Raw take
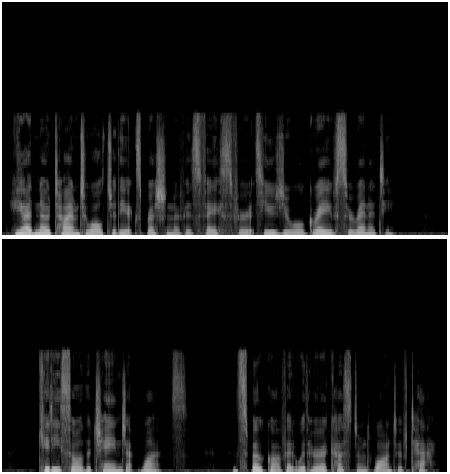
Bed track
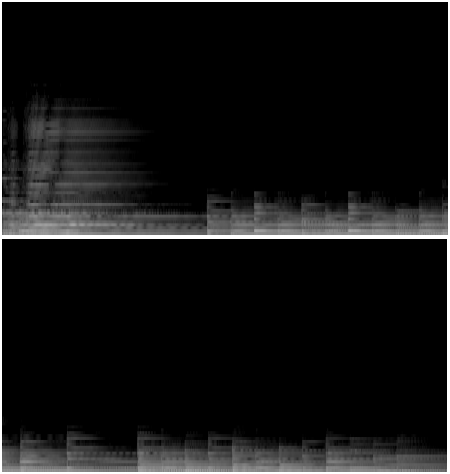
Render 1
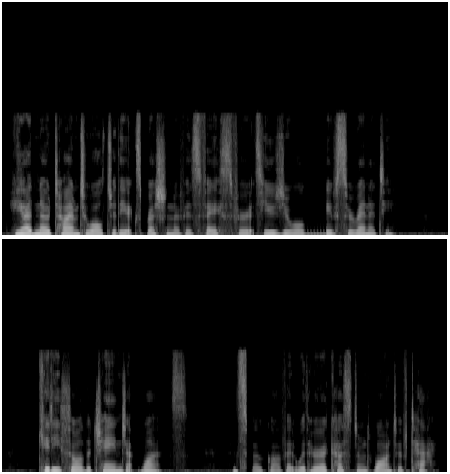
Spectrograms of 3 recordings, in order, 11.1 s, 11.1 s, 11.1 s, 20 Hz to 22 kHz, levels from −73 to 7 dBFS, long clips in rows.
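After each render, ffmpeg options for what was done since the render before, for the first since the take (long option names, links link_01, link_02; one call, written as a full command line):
ffmpeg -i in.wav -filter_complex "[0:a]asettb=1/sr,asplit=3[link_01][link_02][link_03];[link_01]atrim=end=6.294[link_04];[link_02]atrim=start=6.29:end=6.78,asetpts=PTS-STARTPTS,afade=type=in:duration=0.004:curve=qsin,afade=type=out:start_time=0.486:duration=0.004:curve=qsin,lowpass=frequency=5900:width=0.5412,lowpass=frequency=5900:width=1.3066[link_05];[link_03]atrim=start=6.776[link_06];[link_04][link_05]acrossfade=duration=0.004:curve1=hsin:curve2=qsin[link_07];[link_07][link_06]acrossfade=duration=0.004:curve1=qsin:curve2=hsin,asplit=9[link_08][link_09][link_10][link_11][link_12][link_13][link_14][link_15][link_16];[link_08]atrim=end=3.822[link_17];[link_09]atrim=start=3.778:end=3.822[link_18];[link_10]atrim=start=3.778:end=3.822[link_19];[link_11]atrim=start=3.778:end=3.822[link_20];[link_12]atrim=start=3.778:end=3.822[link_21];[link_13]atrim=start=3.778:end=3.822[link_22];[link_14]atrim=start=3.778:end=3.822[link_23];[link_15]atrim=start=4.058:end=8.63,asetpts=PTS-STARTPTS,afade=type=out:start_time=4.568:duration=0.004:curve=hsin[link_24];[link_16]atrim=start=8.63,asetpts=PTS-STARTPTS,afade=type=in:duration=0.93[link_25];[link_17][link_18]acrossfade=duration=0.004:curve1=hsin:curve2=hsin[link_26];[link_26][link_19]acrossfade=duration=0.004:curve1=hsin:curve2=hsin[link_27];[link_27][link_20]acrossfade=duration=0.004:curve1=hsin:curve2=hsin[link_28];[link_28][link_21]acrossfade=duration=0.004:curve1=hsin:curve2=hsin[link_29];[link_29][link_22]acrossfade=duration=0.004:curve1=hsin:curve2=hsin[link_30];[link_30][link_23]acrossfade=duration=0.004:curve1=hsin:curve2=hsin[link_31];[link_24][link_25]concat=n=2:v=0:a=1[link_32];[link_31][link_32]acrossfade=duration=0.004:curve1=hsin:curve2=hsin" out.wav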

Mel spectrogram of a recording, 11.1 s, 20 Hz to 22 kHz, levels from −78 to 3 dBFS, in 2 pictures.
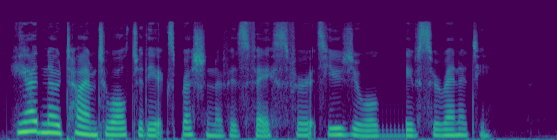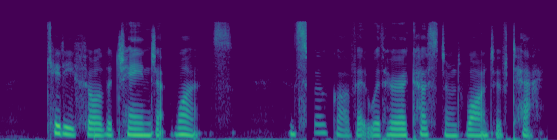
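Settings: ffmpeg -i in.wav -filter_complex "[0:a]asettb=1/sr,asplit=3[link_01][link_02][link_03];[link_01]atrim=end=6.074[link_04];[link_02]atrim=start=6.07:end=6.51,asetpts=PTS-STARTPTS,afade=type=in:duration=0.004:curve=qsin,afade=type=out:start_time=0.436:duration=0.004:curve=qsin,highpass=210,lowpass=2700[link_05];[link_03]atrim=start=6.506[link_06];[link_04][link_05]acrossfade=duration=0.004:curve1=hsin:curve2=qsin[link_07];[link_07][link_06]acrossfade=duration=0.004:curve1=qsin:curve2=hsin" out.wav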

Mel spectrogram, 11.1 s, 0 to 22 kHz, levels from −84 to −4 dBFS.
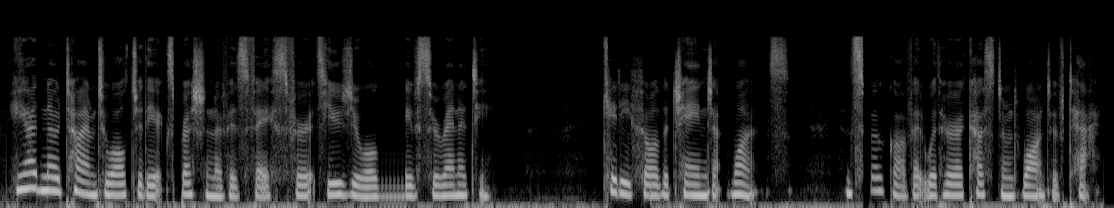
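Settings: ffmpeg -i in.wav -af "alimiter=limit=-21dB:level=0:latency=1:release=235" out.wav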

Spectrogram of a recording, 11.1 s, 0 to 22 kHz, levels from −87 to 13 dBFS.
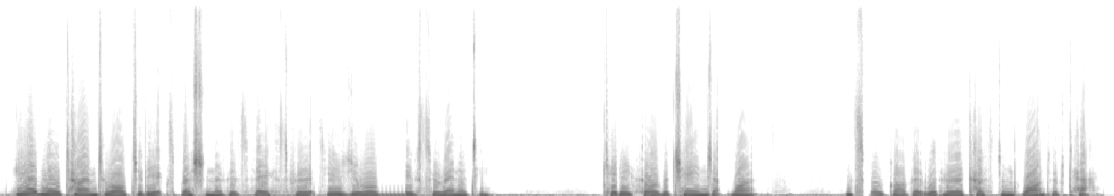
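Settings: ffmpeg -i in.wav -af "asoftclip=type=hard:threshold=-25.5dB,adynamicsmooth=sensitivity=7.5:basefreq=590" out.wav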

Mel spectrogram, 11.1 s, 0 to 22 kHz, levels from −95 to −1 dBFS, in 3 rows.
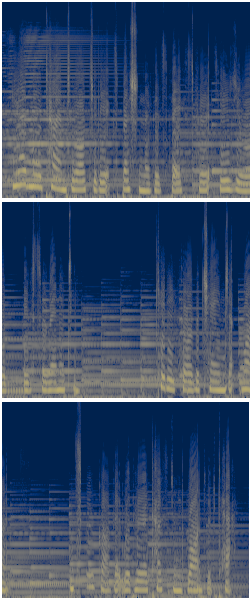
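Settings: ffmpeg -i in.wav -i bed.wav -filter_complex "[1:a]volume=-10.5dB[link_01];[0:a][link_01]amix=inputs=2:normalize=0" out.wav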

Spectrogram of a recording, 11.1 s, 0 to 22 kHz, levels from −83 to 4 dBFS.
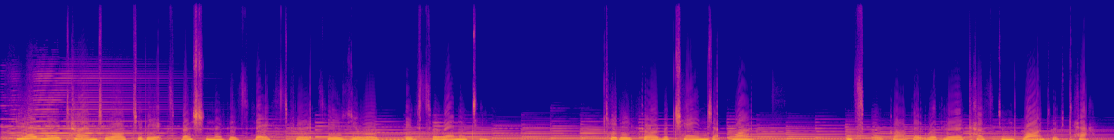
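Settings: ffmpeg -i in.wav -af "volume=11.5dB" out.wav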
